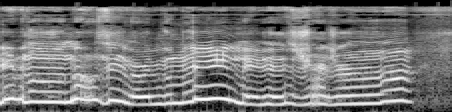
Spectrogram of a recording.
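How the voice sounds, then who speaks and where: A woman puts on a character voice at an extremely high pitch, talking very fast. Light noise sits in the background. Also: very even loudness. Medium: read story.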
